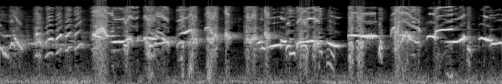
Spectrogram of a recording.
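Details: Oriental magpie-robin singing nonstop through its full repertoire: quick sequences of bright whistles, clicks and harsh notes, phrases separated by very short breaks.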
